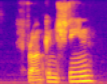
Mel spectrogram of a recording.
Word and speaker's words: Frankenstein: It's pronounced Frankenstein, actually.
